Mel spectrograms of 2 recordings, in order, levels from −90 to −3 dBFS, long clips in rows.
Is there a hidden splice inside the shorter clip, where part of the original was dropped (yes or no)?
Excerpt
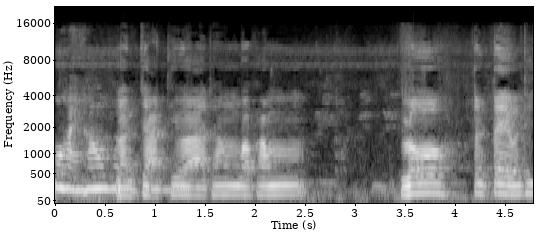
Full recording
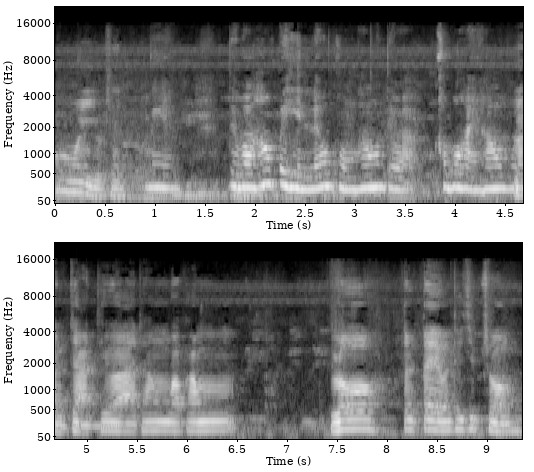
no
